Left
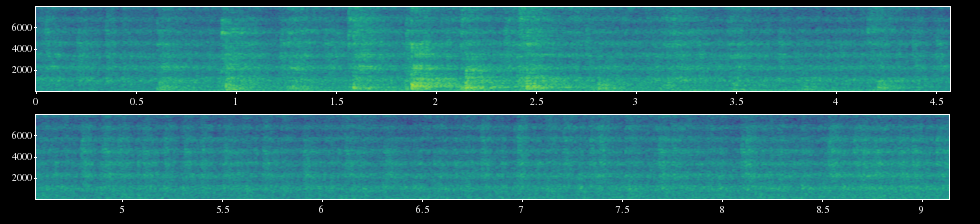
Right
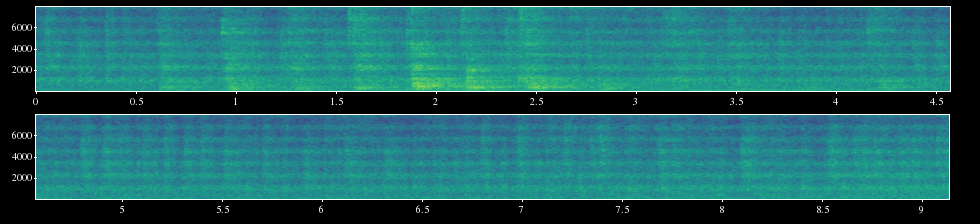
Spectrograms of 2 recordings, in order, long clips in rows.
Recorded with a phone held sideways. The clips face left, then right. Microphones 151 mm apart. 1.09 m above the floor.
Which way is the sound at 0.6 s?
70° left (ahead or behind).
